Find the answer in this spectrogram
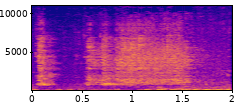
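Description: Yamaha Mio J single-cylinder scooter engine, converted from fuel injection to a carburettor, starting up and catching about a second in, then running with a steady low rhythmic pulse at idle.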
